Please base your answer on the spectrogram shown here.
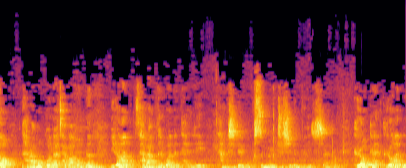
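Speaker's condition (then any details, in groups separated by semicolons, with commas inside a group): No condition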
